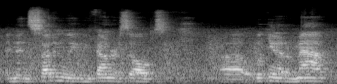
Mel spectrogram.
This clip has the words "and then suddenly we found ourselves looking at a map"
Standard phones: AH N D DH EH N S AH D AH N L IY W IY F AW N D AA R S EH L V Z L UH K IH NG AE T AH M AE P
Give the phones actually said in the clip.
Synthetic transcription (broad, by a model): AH N DH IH N S AH D N L IY W IY F AW N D AA R S EH L V Z L UH K IH NG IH T AH M AE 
